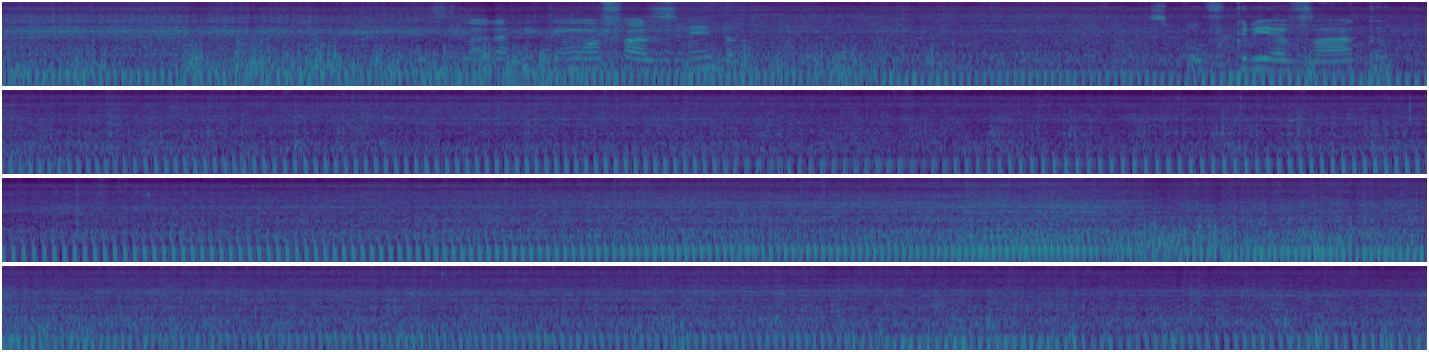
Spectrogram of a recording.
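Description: A small motorbike engine hums steadily close by.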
